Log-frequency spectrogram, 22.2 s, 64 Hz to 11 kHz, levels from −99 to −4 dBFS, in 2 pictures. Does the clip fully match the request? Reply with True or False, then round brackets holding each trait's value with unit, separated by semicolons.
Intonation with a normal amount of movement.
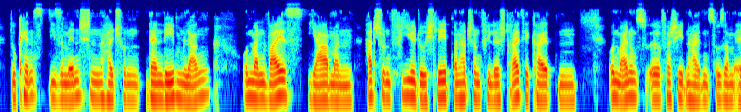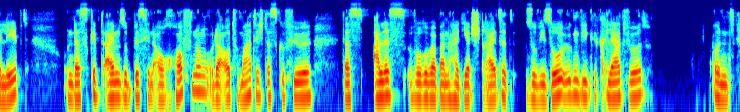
False (2.0 semitones)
